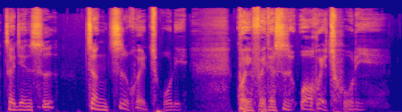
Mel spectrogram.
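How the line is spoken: Muttering to self. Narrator (Chinese): 喃喃自语的说

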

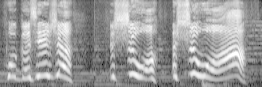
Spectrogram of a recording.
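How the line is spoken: Happy shouting. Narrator (Chinese): 帕斯巴德管不了这么多，开心地嚷叫

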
